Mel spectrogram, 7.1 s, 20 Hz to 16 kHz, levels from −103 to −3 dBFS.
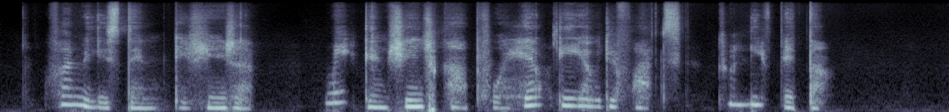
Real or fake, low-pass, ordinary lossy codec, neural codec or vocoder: fake; 14.4 kHz; none; codec, 44.1 kHz, 2.6 kbps, DAC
